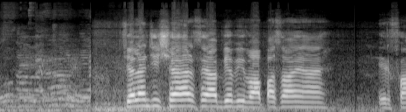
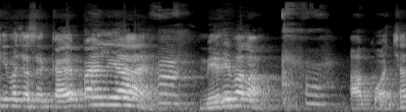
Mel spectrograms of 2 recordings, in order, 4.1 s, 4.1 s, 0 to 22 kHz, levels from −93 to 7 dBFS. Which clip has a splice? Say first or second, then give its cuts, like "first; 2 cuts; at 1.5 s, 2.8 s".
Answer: first; 1 cut; at 0.9 s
